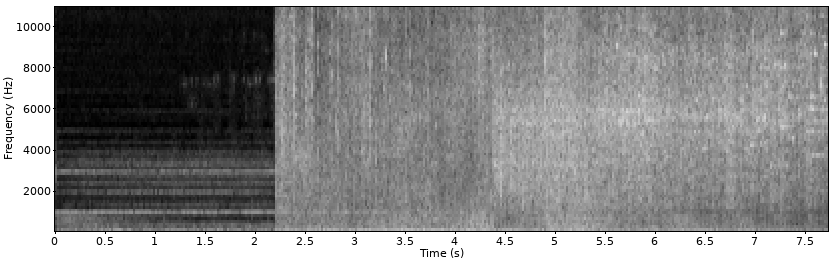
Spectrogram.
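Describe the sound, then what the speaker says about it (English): A nail bomb detonates in a film fight scene: after a quiet tonal passage, a sudden loud boom erupts into sustained, crackling roar and debris rumble that fills the rest of the moment without fading. "13 managed to defeat Umbra by exploding the nail bomb in Umbra's chest"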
